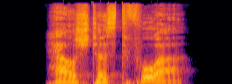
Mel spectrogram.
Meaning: inflection of vorherrschen: 1. second-person singular preterite 2. second-person singular subjunctive II
- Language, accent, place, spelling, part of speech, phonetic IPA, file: German, Germany, Berlin, herrschtest vor, verb, [ˌhɛʁʃtəst ˈfoːɐ̯], De-herrschtest vor.ogg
